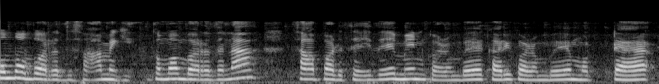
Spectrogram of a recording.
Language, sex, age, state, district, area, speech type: Tamil, female, 60+, Tamil Nadu, Mayiladuthurai, rural, spontaneous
